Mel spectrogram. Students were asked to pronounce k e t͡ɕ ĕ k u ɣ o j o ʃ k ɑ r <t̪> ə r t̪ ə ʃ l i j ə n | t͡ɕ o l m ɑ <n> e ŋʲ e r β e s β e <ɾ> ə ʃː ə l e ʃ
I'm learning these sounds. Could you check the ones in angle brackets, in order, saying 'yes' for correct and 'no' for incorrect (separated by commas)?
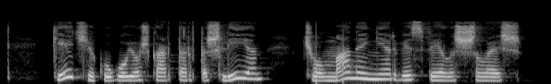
yes, yes, no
